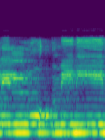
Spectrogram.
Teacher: للمؤمنین لام ساکن پہ اظہار ہے، مؤمنین حمزہ ساکن جھٹکے سے ادا ہوگا، نی یا مدہ ہے، دو حرکات لمبا کریں گے.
